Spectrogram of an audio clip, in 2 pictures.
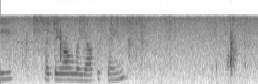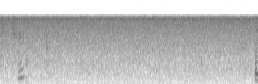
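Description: Paper pages rustle softly as a book's pages are turned by hand.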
